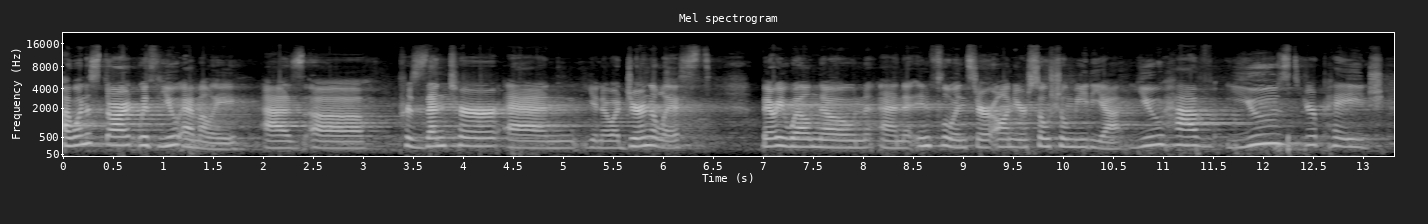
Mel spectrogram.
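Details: Adult woman speaking; normal voice.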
